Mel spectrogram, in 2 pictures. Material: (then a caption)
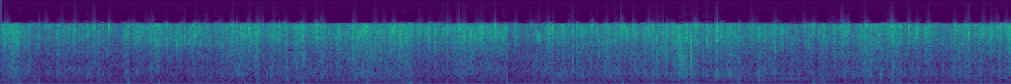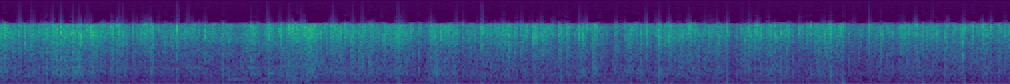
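Plastic film. A hand with painted nails crumples a thin, clear plastic shrink-wrap film taken off a magazine, which lies untouched on the table below. The result is a dense, continuous crinkling and crackling that stays bright and high with almost no low end, running steadily for about ten seconds.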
